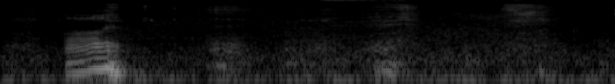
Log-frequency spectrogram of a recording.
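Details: A pit bull asleep after playing ball: a low, rumbling snore followed by two softer snoring breaths in a quiet room; dog snoring.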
